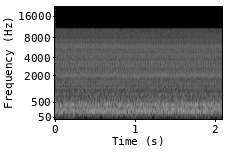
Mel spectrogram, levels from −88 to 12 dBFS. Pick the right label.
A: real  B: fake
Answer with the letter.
A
